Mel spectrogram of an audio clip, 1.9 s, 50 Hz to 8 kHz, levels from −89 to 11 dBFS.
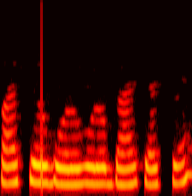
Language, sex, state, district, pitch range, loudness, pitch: Bengali, female, West Bengal, Malda, 240-260 Hz, -26 LUFS, 250 Hz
